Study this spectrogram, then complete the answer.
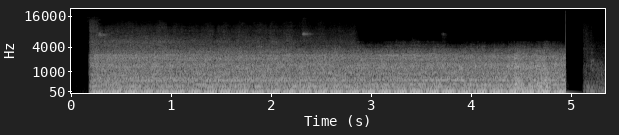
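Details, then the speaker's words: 2002 Ford Taurus 3.0 V6 running with an uneven, stumbling single-cylinder miss; code P0303 cylinder 3 misfire, traced via live data to a bad fuel injector, replaced. "today we're working on a 2002 Ford Taurus 3.0 V6 and as you probably heard as I pulled the car in there was a miss"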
